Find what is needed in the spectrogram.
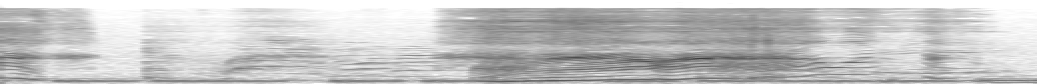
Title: Snoring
